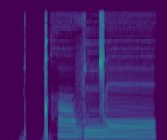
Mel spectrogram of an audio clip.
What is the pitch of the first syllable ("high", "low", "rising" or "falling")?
low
